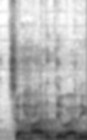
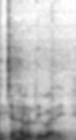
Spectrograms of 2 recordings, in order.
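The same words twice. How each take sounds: First: चहार दीवारी with long "haar"; correct form. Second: चहर दीवारी with short "har"; wrong form. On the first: Teacher giving the correct form, long "haar" in चहार दीवारी. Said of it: "चहार दीवारी होता है". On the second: Teacher citing the rejected form, short "har" in चहर दीवारी. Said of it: "न कि". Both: Shown as a demonstration.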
